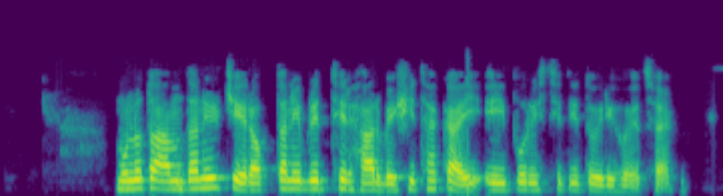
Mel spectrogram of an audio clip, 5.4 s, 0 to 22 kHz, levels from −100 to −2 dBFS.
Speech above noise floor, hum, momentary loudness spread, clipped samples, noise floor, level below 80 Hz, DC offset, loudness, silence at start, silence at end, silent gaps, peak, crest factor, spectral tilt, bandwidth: 38 dB; none; 9 LU; under 0.1%; -53 dBFS; -58 dBFS; under 0.1%; -16 LUFS; 0.9 s; 0.4 s; none; -2 dBFS; 14 dB; -9 dB/octave; 6 kHz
